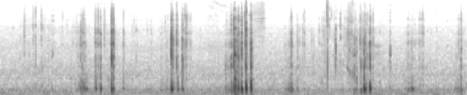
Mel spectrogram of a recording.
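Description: Close-miked chewing of crunchy green herbal supplement pellets: a few irregular crunches, the loudest about three seconds in.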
